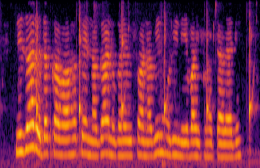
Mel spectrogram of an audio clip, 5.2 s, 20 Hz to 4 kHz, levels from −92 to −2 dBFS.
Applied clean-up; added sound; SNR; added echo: none; Drip; 10 dB; none.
